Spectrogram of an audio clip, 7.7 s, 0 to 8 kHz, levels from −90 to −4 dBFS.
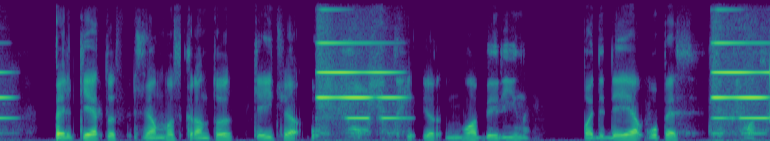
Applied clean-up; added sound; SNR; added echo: neural diffusion model UNIVERSE++.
